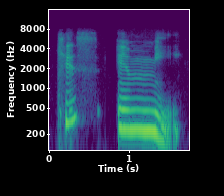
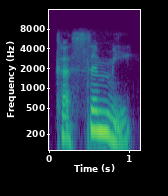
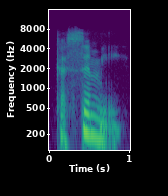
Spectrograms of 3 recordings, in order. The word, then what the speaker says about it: Kissimmee: Florida, and it looks like it should be pronounced Kissimmee. Kissimmee. However, that is not how we're going to pronounce this word. Instead, we're going to call it Kissimmee. Kissimmee.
